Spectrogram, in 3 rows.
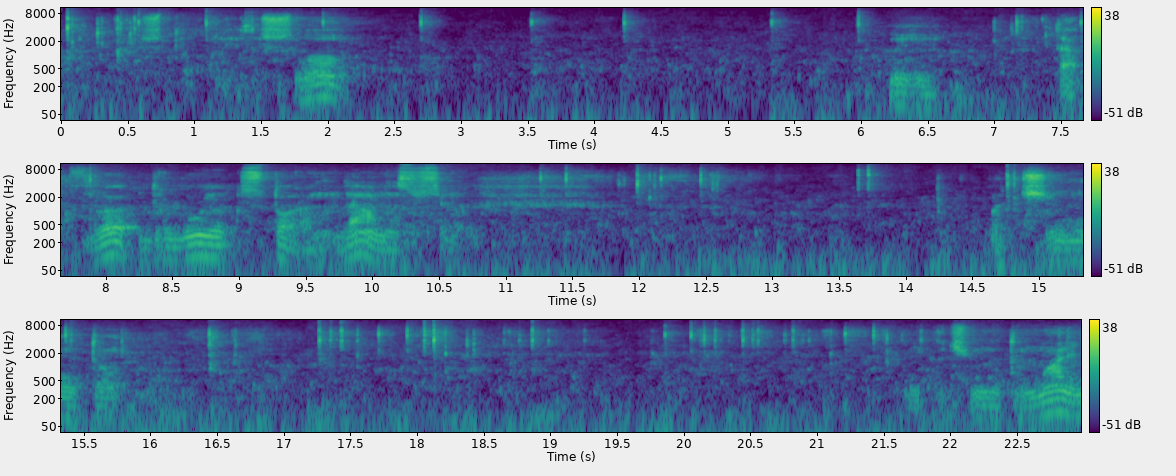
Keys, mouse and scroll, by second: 0.2 shift+z, 0.5 middle click, 1.9 middle click, 3.5 middle click, 5.3 middle click, 7.1 shift+z, 7.6 middle click, 11.2 middle click, 12.1 shift+middle click, 13.6 click, 14.8 shift+middle click, 16.4 KP_7, 17.6 shift+click, 18.4 shift+z, 19.8 shift+click, 21.1 shift+click.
